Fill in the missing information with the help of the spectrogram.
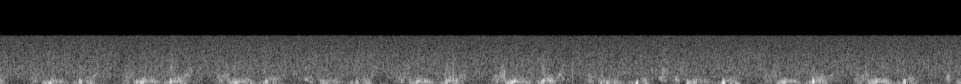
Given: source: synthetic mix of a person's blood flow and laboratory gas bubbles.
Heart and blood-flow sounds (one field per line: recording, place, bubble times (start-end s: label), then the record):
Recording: Doppler ultrasound of blood flow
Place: precordium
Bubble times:
2.92-3.10 s: bubbles
6.57-6.86 s: bubbles
9.46-9.54 s: bubbles
From the record:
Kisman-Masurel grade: 121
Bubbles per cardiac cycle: 1 to 2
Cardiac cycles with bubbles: 10 to 50%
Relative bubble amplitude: barely perceptible (0.100 to 0.250)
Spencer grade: 2 (many but less than half of the cardiac periods contain bubble signals, singularly or in groups)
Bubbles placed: anywhere in the cardiac cycle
